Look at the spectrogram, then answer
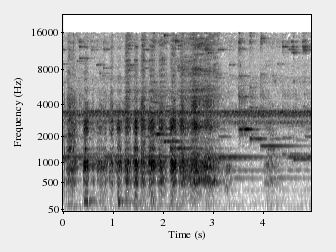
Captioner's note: gasping repeatedly; music box chiming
